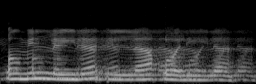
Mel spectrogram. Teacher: قوم ایسے کھینچنا نہیں ہے، جلدی سے ادا کریں گے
